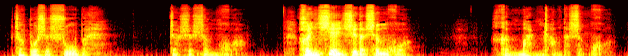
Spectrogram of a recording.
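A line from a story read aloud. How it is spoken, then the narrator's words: Sighing, defensive. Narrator (Chinese): 只能叹息着维护自己的立场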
